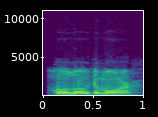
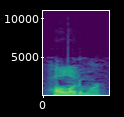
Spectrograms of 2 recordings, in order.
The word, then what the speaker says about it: Holodomor: Holodomor, I believe, is the pronunciation. Yeah, I think you say it with like a guttural R if you're from the region.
